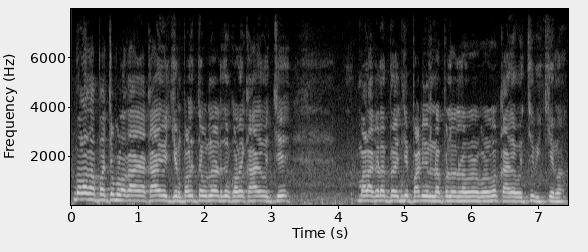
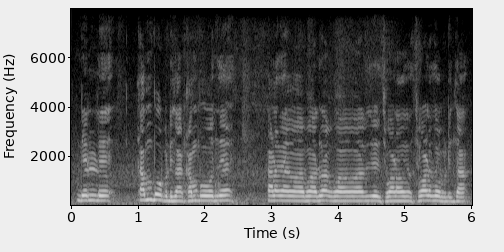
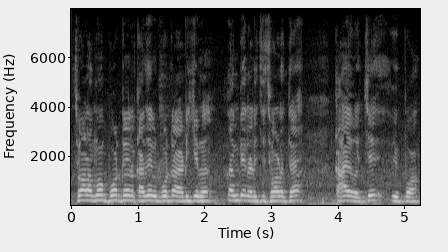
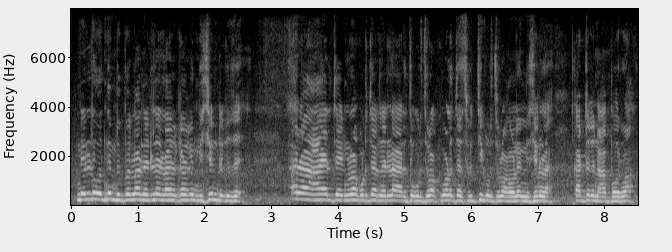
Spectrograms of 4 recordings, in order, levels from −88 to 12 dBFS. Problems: constant background noise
